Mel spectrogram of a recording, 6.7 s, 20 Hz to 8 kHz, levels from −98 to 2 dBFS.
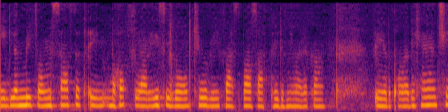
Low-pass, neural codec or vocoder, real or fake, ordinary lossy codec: none; codec, 16 kHz, 1.1 kbps, Voila-Tokenizer; fake; none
